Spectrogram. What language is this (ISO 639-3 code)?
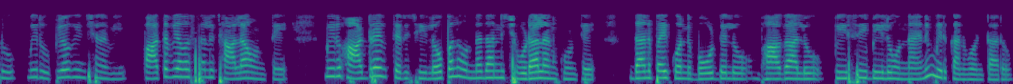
tel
